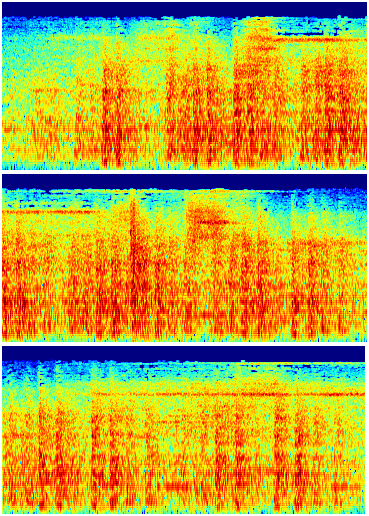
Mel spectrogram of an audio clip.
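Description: A train rolling through the station, its wheels clattering over rail joints and points in an irregular run of knocks and clicks that starts about a second in.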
